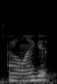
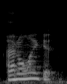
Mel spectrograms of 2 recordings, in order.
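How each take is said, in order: First: It much softer, trailing off; muttered repeat. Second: Said in the usual way. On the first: Shown as a demonstration. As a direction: quietly say I don't like it again.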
